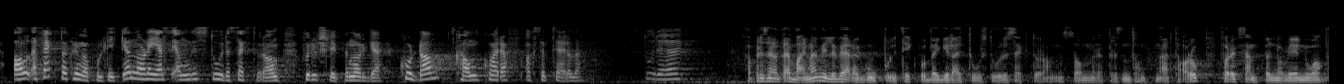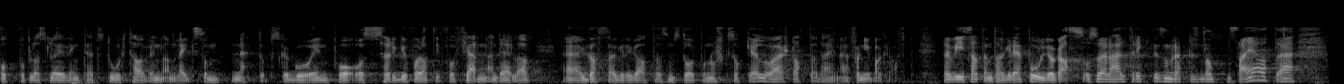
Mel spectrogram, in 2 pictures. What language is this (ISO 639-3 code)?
nor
